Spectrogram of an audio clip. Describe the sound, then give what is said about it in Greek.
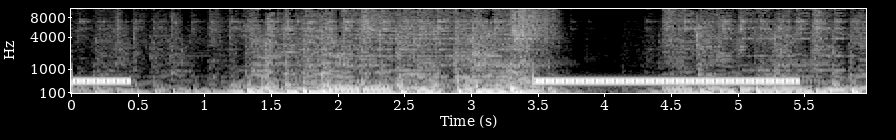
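Viber call ringing: a sustained mid-pitched tone sounds briefly at the start and again for a couple of seconds later, over a rhythmic melodic backing. “Call. Free Viber call.”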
